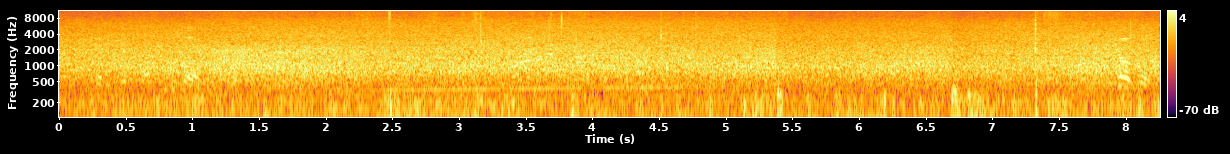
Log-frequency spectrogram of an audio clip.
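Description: Wind buffeting the camera microphone outdoors: a steady low rumble and flutter. A faint thin hum runs through the middle.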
